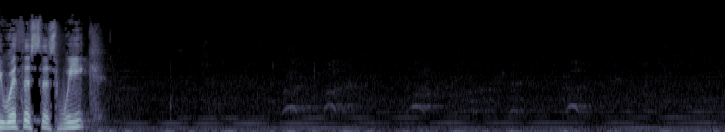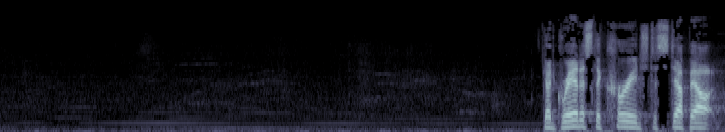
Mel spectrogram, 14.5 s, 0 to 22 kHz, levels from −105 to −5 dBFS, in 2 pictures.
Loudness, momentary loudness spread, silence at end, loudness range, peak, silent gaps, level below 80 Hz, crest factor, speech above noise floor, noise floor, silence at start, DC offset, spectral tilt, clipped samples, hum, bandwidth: -36 LUFS; 10 LU; 0.1 s; 14 LU; -18 dBFS; none; -72 dBFS; 26 dB; 43 dB; -79 dBFS; 0 s; under 0.1%; -3.5 dB/octave; under 0.1%; none; 12 kHz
